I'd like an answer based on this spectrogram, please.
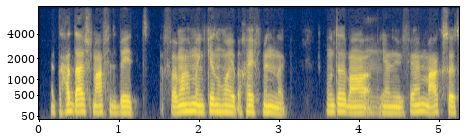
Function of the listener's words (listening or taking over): listening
